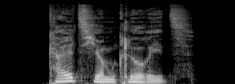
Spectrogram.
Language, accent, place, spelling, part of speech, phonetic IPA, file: German, Germany, Berlin, Calciumchlorids, noun, [ˈkalt͡si̯ʊmkloˌʁiːt͡s], De-Calciumchlorids.ogg
- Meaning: genitive singular of Calciumchlorid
